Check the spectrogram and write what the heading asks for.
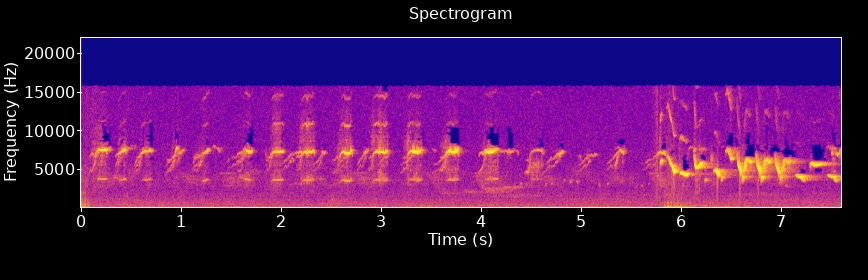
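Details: Eurasian wren in a Burgundy garden, France, 31 May 2023: a quick run of thin, high, repeated tick notes that pause, then a brisk, loud, rattling trill near the end.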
